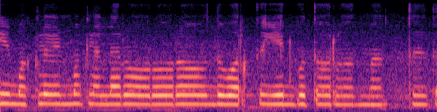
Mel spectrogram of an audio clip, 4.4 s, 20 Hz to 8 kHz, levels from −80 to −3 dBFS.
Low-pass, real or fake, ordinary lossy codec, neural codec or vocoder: 7.2 kHz; real; none; none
